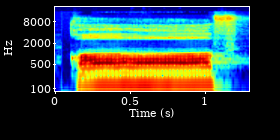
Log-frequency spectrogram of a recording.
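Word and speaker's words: ق: কফ উচ্চারণের ক্ষেত্রে অবশ্যই 3 আলিফ টেনে পড়তে হবে।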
